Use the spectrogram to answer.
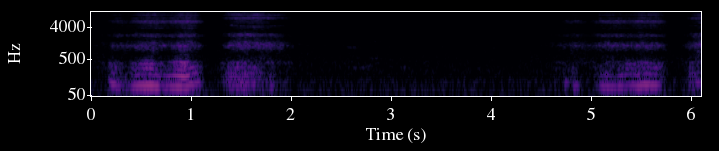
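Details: Real-time recording of a person asleep, excerpted from a longer session: two rattling snoring breaths several quiet seconds apart, each with a short break in the middle; soft snoring.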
